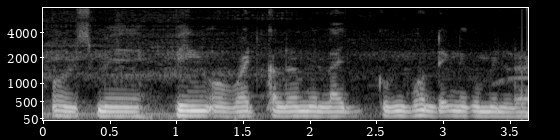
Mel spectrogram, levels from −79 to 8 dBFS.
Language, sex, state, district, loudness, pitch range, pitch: Hindi, male, Arunachal Pradesh, Longding, -16 LUFS, 115-125 Hz, 120 Hz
